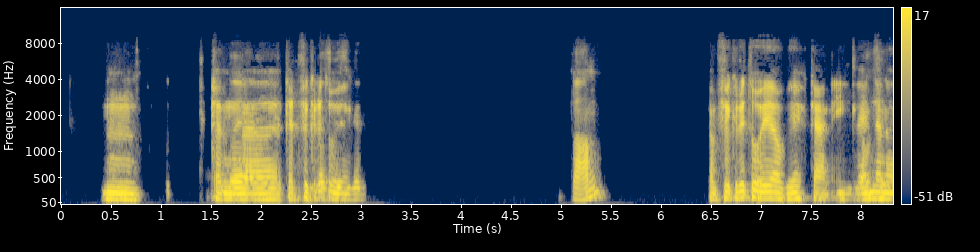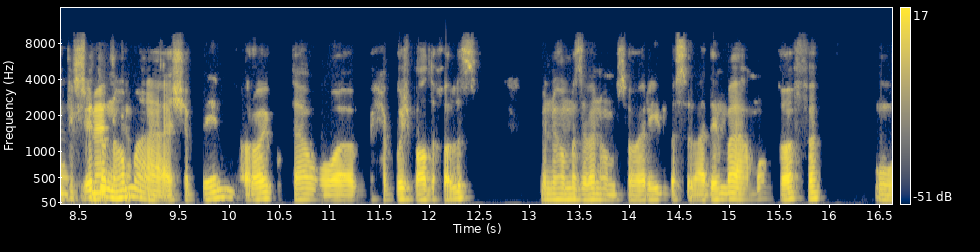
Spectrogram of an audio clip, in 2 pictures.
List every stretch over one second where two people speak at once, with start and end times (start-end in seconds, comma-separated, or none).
1.7-3.0, 8.0-9.2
